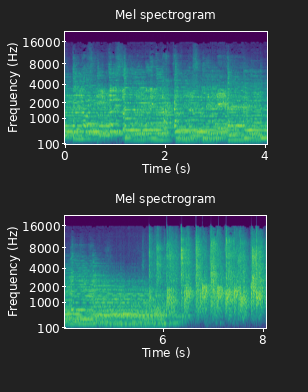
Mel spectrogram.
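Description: Grand piano playing the closing chords of a song's accompaniment, with no singing. About six seconds in the chords give way to audience applause.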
